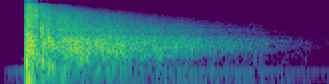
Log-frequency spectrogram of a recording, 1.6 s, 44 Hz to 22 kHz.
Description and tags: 9mm pistol shot
A 9mm pistol being fired.
gun, weapon, 9mm, gunshot, handgun, pistol, shot, firing, shooting, sidearm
